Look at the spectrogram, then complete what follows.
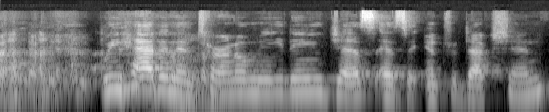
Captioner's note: laughter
